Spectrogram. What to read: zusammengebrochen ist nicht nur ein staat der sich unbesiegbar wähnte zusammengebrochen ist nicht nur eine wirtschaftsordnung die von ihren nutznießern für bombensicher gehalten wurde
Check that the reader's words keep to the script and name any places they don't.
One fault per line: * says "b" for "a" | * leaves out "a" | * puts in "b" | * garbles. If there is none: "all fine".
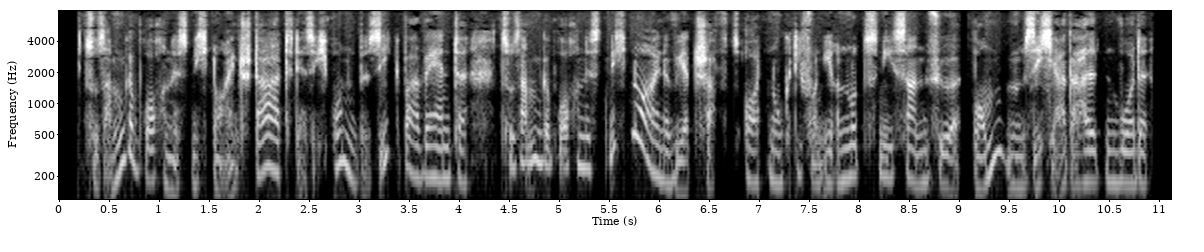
all fine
